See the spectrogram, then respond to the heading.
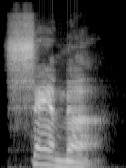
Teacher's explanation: So we just ignore the t part and we go Santa, because then all that does is your tongue just kind of flops forward. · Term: lazy talking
